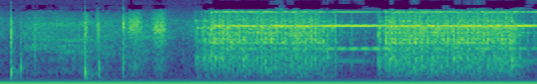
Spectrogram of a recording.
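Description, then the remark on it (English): A few sharp clicks and rattles, then an old telephone bell rings loud in a continuous metallic trill for a couple of seconds as a call is placed to the operator, with no one speaking. “May I use your phone?”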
